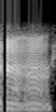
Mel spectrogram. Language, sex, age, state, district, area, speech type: Kannada, male, 18-30, Karnataka, Mysore, urban, conversation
